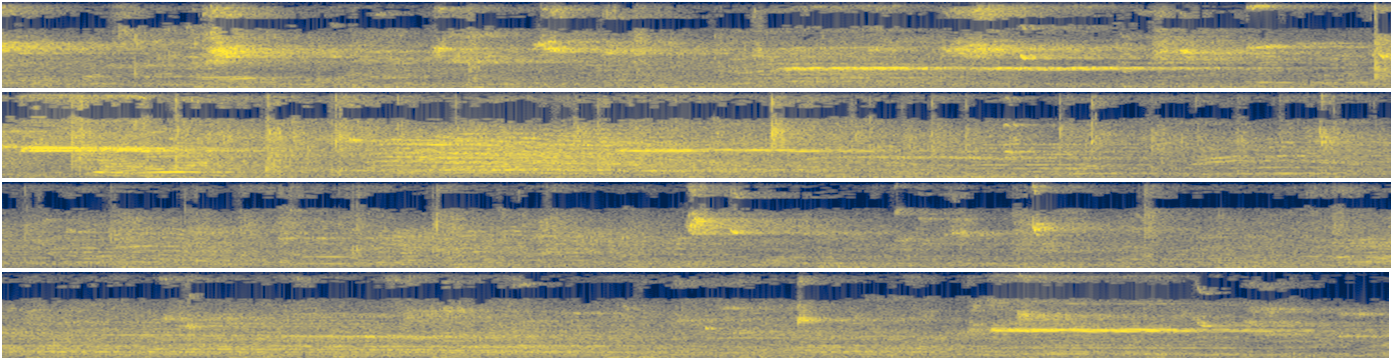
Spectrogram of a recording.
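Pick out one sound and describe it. Young men call out and chatter in a large echoing hall.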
